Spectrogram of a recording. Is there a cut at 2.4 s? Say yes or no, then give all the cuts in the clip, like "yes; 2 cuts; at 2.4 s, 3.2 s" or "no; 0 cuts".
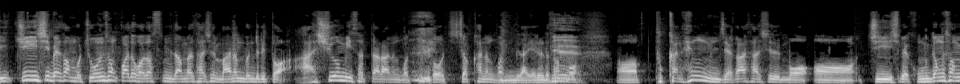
no; 1 cut; at 8.3 s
